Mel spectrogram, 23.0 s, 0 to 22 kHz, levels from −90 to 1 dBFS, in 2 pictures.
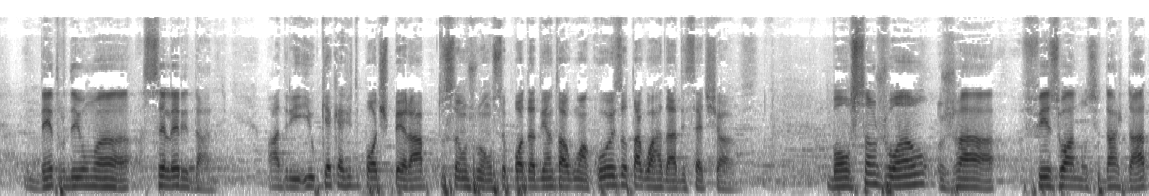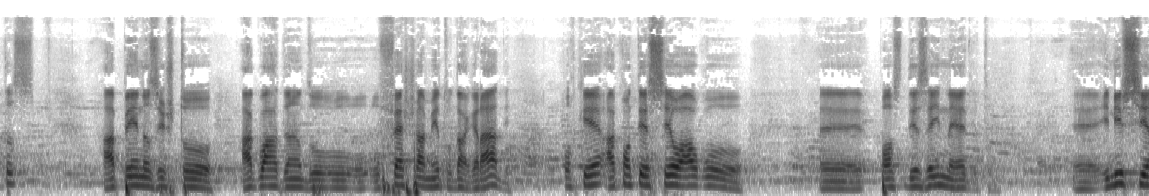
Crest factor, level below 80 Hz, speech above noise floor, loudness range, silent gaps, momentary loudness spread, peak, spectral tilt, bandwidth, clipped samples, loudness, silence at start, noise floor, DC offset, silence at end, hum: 16 dB; -38 dBFS; 21 dB; 3 LU; none; 18 LU; -4 dBFS; -4.5 dB/octave; 16 kHz; under 0.1%; -19 LUFS; 0 s; -40 dBFS; under 0.1%; 0 s; none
